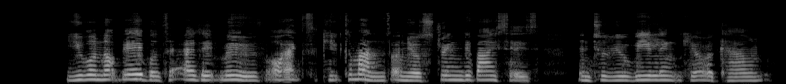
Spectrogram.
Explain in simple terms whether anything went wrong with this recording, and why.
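Yes. The speech sounds like it has been through HE-AAC compression, a heavy squeeze to save space, and the damage runs through the whole clip. The encoder likely kept only the lower part of the sound and made up the treble by copying lower bands upward. Unlike ordinary heavy compression, which makes speech dull and muffled, the treble here stays bright but false: s sounds come out gritty, metallic or lispy, and nothing is left above about 11.5 kHz.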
